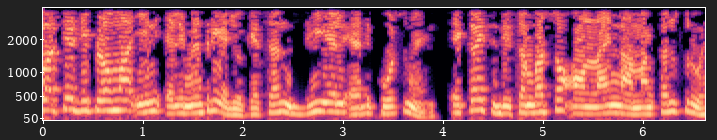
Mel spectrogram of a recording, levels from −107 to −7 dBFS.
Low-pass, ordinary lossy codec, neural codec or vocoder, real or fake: 3.6 kHz; none; none; real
